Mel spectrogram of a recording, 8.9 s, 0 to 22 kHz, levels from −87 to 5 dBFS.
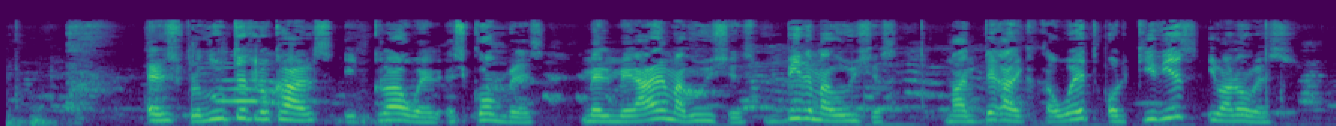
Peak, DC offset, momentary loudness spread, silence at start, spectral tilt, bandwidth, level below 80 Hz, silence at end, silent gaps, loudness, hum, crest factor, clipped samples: -4 dBFS; under 0.1%; 15 LU; 0.05 s; -2.5 dB/octave; 11.5 kHz; -58 dBFS; 0.1 s; none; -21 LUFS; none; 20 dB; under 0.1%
